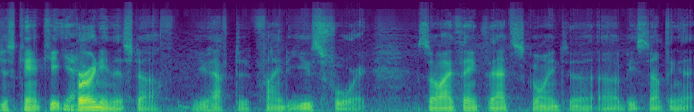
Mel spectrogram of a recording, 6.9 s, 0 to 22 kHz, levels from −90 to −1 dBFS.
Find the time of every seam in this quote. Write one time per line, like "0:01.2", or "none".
none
